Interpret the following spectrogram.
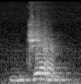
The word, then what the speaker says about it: gem: Gem, G-E-M, right? And how do you pronounce it? G, as J, sorry, so, as J.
